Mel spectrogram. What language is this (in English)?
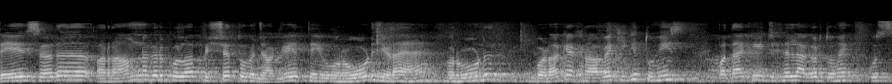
Dogri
